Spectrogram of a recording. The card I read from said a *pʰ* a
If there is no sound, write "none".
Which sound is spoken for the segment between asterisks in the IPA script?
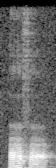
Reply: f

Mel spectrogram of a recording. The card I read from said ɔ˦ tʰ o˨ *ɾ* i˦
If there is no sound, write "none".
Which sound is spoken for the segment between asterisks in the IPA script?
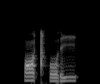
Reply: ɾ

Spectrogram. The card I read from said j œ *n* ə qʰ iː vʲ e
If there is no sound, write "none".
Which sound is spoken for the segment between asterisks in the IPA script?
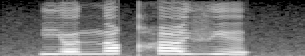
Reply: n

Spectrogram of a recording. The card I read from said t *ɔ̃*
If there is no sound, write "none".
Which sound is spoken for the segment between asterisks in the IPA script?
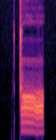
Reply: ɔ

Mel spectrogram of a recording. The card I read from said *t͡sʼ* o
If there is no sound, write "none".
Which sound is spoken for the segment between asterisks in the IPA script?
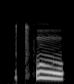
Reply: t͡sʼ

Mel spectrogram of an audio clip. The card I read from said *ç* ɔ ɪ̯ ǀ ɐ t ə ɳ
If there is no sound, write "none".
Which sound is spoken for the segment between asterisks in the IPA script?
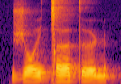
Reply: ʒ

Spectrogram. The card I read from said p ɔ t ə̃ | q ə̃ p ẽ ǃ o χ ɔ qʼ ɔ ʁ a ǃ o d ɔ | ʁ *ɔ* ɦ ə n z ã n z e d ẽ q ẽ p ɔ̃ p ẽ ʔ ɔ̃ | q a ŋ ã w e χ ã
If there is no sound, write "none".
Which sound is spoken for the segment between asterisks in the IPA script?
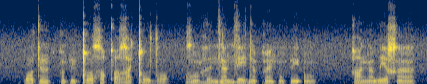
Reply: ɔ̃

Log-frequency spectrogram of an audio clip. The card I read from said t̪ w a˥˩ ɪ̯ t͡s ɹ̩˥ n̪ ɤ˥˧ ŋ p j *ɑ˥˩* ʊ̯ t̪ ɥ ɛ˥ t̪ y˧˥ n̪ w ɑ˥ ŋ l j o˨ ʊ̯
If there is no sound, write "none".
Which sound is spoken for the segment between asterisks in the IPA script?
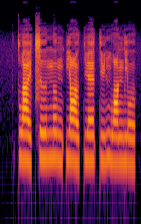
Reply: ɑ˥˩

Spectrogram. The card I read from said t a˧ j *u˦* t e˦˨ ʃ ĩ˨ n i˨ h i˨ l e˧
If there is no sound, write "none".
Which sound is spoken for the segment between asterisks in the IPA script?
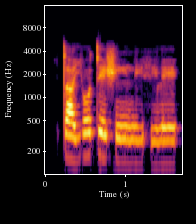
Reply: o˦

